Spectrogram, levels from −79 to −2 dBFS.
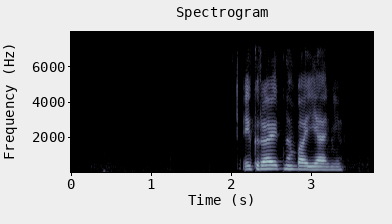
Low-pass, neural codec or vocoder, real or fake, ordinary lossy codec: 7.2 kHz; codec, 24 kHz, 3 kbps, HILCodec; fake; none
